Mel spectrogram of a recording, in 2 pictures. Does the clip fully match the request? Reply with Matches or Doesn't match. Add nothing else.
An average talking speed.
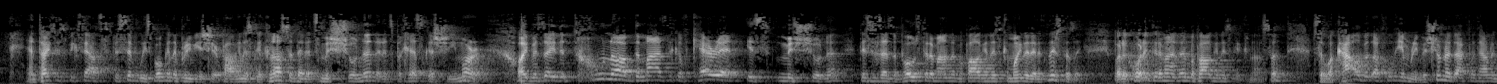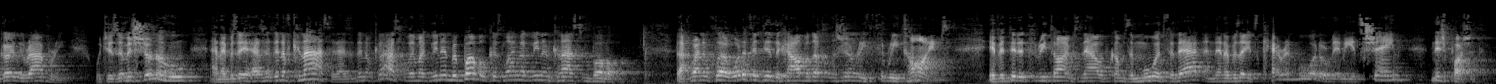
Doesn't match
